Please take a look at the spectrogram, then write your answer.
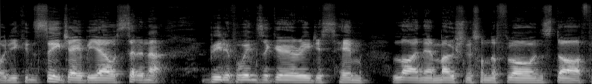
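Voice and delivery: ordinary talk, nothing marked

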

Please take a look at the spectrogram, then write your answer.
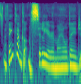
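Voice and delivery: ordinary delivery

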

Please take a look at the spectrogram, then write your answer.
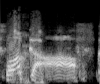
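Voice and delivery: low, put-on American accent. Shown as a demonstration. Testing whether swearing works in American, low American accent. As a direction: have another go in low-pitched American. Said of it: "You can't say fuck off in an American accent".

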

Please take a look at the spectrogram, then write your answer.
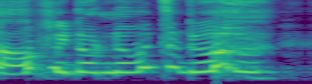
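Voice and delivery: high-pitched mock-German panic; German accent. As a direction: play a helpless German officer reporting to his leader. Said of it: "I'm doing a German accent".

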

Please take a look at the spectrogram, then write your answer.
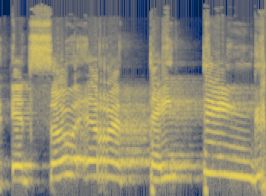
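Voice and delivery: high, drawn-out South African accent; exaggerated South African impression, stretched out. Shown as a demonstration. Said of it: "give us your, your South African accent".

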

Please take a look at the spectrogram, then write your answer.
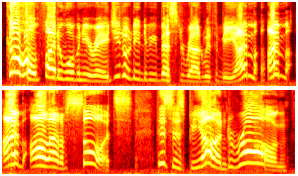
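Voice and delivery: high, agitated acted outburst; mock flustered scolding, rising in pitch; flustered rejection. Teacher sends student home, flustered.

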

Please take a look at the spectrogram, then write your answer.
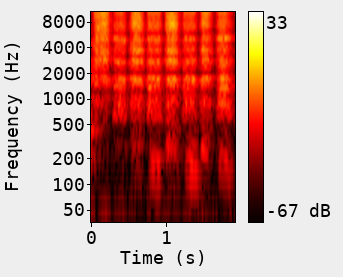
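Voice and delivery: quick shallow nervous breaths; panicky panting. Retold or imitated. Speaker reliving her sweaty confession, breathless panicky panting. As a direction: pant as if terrified and sweating. Acts out nerves, hands and palms.

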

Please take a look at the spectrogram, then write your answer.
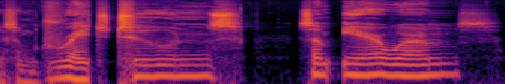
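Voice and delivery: very slow, stretched words pitched high; drawn-out DJ hype. Acted. Host plugging music lined up for listeners, drawn-out DJ hype. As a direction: draw out each phrase like a cheesy DJ. Radio host hyping the playlist.

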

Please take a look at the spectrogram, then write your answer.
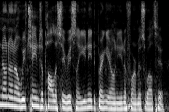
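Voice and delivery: low and quick, matter-of-fact; deadpan recruiter. Acted. Recruiter tells the new soldier to bring a uniform, low and brisk.

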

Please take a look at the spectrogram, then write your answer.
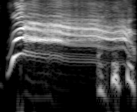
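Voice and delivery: loud mock scream; loud wail. Shown as a demonstration. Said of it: "But to go".

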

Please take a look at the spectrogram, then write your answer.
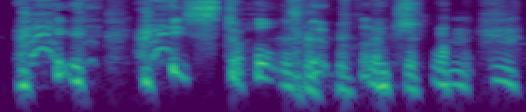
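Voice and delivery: drawn-out words breaking into laughter; laughing confession. Real, not acted. Co-host realizing he stole the punchline, laughing as he admits it. Amused confession of stealing a joke.

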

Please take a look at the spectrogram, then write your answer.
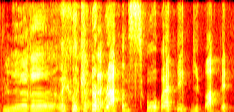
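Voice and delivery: giggling helplessly as you tell it; words breaking into real laughter; laughing. Real, not acted. Laughing while describing wedding nerves.

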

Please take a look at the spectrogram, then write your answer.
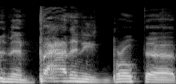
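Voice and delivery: normal talking voice

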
